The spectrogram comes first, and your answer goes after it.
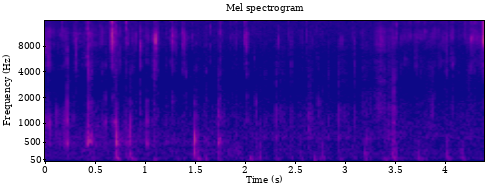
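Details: Four-month-old Shetland Sheepdog Spencer chewing his daily dental treat, a raw air-dried ear, inside a small room; distinct separate bites and crunches a fraction of a second apart, a few bright snapping crackles.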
